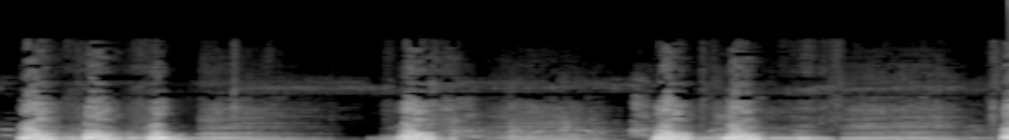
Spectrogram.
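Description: A dog barking at a snake it is confronting: sharp barks in quick runs of two or three, about six in all, with a lower rough sound between them.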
